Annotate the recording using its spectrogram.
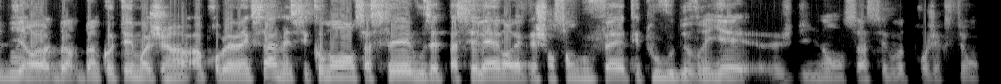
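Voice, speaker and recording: The speaker has an unremarkable speaking voice at a moderate pace with fairly even intonation and hardly any pauses. Loudness swings widely in a very clean recording with a silent background. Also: man, fairly high pitch for a man. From Brittany, France. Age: 60s. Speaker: poet and singer-songwriter. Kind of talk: interview answer.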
